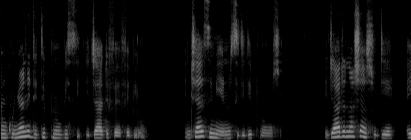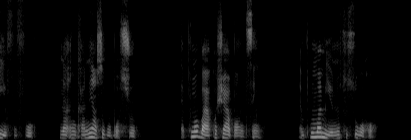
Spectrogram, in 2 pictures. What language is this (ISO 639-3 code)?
aka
